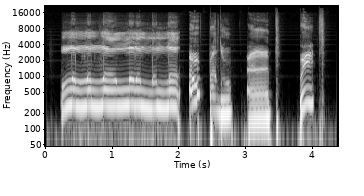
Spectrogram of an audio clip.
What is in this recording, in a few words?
Lalalawww, ACAPELLA; pack noel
